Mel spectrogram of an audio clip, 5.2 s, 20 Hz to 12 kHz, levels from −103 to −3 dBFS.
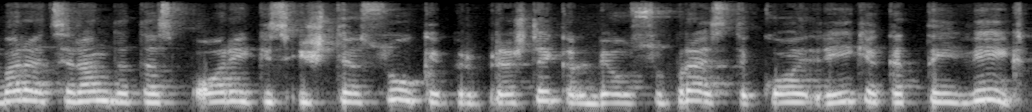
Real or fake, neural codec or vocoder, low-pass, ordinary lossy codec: fake; vocoder, 48 kHz, 128 mel bands, Vocos; 10.8 kHz; Opus, 64 kbps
